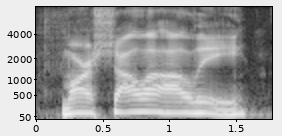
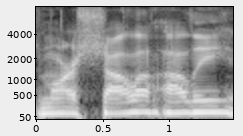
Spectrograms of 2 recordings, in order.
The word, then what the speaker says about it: Mahershala Ali: I think it's Mahershala Ali is how you say it.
